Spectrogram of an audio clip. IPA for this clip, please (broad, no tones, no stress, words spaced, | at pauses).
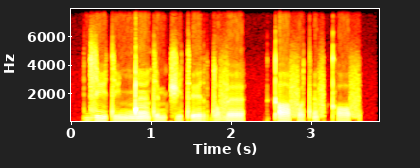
d͡ziti ŋ͡ǃɛ̃temt͡ʃi tʼerdɒ vɛ | kʼafʌtʼɛ̃f kʰɒf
